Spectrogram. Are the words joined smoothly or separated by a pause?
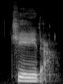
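joined. The two words run together without a break. The speaker calls it right.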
